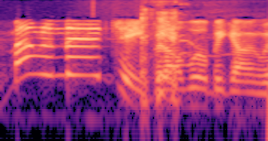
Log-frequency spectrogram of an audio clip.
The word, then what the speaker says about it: Malignaggi: Malignaggi. That's how it's officially pronounced, I believe.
